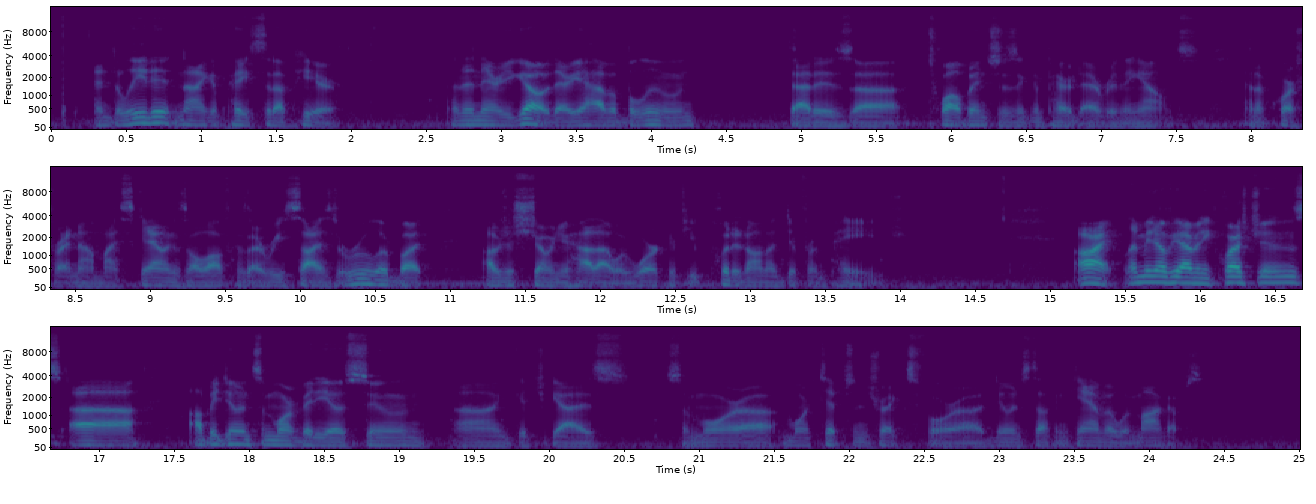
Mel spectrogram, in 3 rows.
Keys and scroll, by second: 1.2 super+v.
